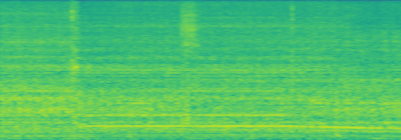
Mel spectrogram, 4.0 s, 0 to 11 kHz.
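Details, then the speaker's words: Bridgeport milling machine with 42-inch table, twin-speed motor switched to low range, higher motor speed: steady even hum with one constant mid-pitched tone, no knocks or grinding; spindle runs healthy. "okay so this sleeve it here needs to go to the right okay so that's the higher higher speed and low range"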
